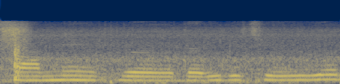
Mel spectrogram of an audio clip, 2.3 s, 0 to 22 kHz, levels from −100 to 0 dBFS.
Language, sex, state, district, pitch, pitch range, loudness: Hindi, female, Bihar, Araria, 200 Hz, 190-205 Hz, -21 LUFS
